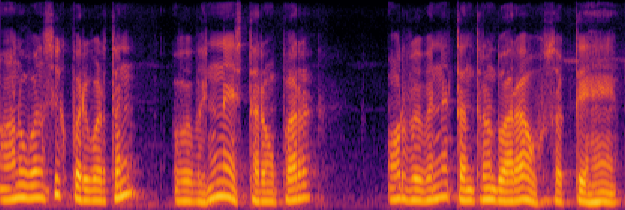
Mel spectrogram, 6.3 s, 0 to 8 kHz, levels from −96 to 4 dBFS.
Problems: none marked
